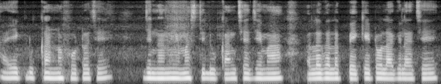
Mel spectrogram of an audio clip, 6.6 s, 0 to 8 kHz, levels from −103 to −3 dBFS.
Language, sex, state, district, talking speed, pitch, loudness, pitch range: Gujarati, male, Gujarat, Valsad, 155 wpm, 135 Hz, -17 LUFS, 135-140 Hz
